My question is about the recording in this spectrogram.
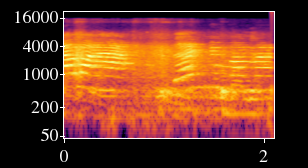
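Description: High-pitched voices of young children chattering at play, with a short rising cry about a second in.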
